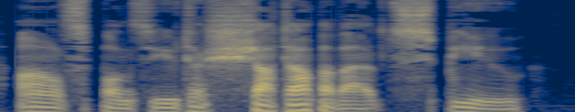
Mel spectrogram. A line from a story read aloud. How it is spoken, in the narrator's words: Ron muttered irritably, but only so Harry could hear him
